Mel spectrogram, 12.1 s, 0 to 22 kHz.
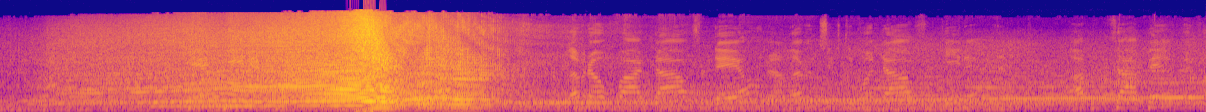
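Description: A 1968 Dodge Dart drag car with a 512 cubic inch engine launches and roars past at a drag strip, its engine rising to a loud peak then fading to a steady distant drone, with an announcer talking over it.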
